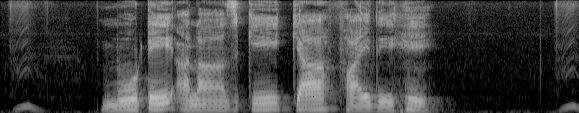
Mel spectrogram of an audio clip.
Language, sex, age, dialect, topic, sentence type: Hindi, male, 46-50, Garhwali, agriculture, question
